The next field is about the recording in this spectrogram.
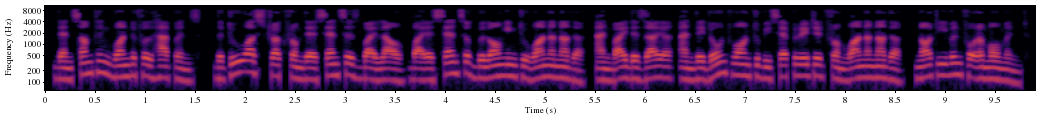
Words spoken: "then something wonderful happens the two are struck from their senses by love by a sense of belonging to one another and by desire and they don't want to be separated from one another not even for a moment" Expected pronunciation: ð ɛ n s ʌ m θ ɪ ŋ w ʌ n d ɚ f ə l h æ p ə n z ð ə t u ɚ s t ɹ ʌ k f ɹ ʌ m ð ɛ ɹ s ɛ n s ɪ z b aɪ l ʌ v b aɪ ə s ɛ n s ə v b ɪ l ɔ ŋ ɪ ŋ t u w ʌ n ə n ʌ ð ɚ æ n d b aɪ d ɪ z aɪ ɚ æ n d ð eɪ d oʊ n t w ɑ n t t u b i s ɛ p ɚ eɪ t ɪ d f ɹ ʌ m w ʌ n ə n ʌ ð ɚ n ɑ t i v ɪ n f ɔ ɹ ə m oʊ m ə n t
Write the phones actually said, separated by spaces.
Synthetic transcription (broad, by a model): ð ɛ n s ʌ m t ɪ ŋ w ʌ n d ɚ f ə l h æ p ə n z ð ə t u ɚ s t ɹ ʌ k f ɹ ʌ m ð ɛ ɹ s ɛ n s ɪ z b aɪ l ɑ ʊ b aɪ ə s ɛ n s ə v b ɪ l ɔ ŋ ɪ ŋ t u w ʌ n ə n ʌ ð ɚ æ n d b aɪ d ɪ z aɪ ɚ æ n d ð eɪ d oʊ n t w ɑ n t t u b i s ɛ p ɚ eɪ t ɪ d f ɹ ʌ m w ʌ n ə n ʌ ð ɚ n ɑ t i v ɪ n f ɔ ɹ ə m oʊ m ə n t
